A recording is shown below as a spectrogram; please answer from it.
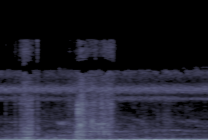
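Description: Coconut husk being pried apart on a metal husking spike: a brief fibrous rasp about a second in, with a fainter one near the start.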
